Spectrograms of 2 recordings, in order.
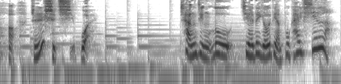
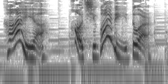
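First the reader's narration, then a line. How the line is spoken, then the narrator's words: Mocking. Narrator (Chinese): 长颈鹿们开始嘲笑起来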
